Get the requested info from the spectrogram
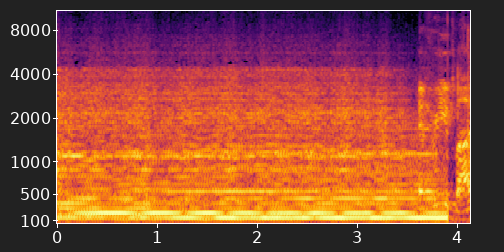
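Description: Electric guitars holding a sustained chord that cuts off abruptly near the end, with a short hiss of TV-static noise just before the cut.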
